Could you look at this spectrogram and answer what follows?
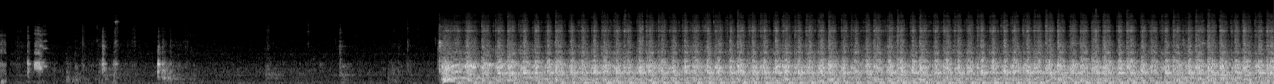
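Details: Ford NAA Golden Jubilee tractor (1953/1954) sat over 20 years, spark confirmed, fed from a boat tank: steady starter churn about two turns a second for over eight seconds, no cylinder catching; oil pressure present, starter getting warm.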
